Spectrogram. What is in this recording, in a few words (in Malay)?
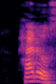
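"harus", Malay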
